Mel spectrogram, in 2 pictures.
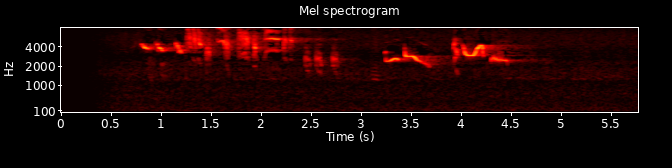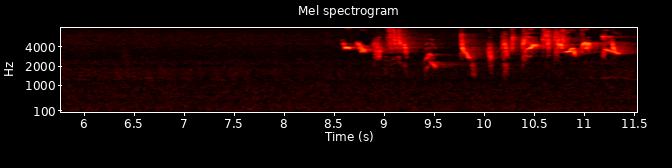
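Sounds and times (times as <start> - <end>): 
Eurasian blackcap warbling song: 0.8 - 4.8, 8.6 - 11.5.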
